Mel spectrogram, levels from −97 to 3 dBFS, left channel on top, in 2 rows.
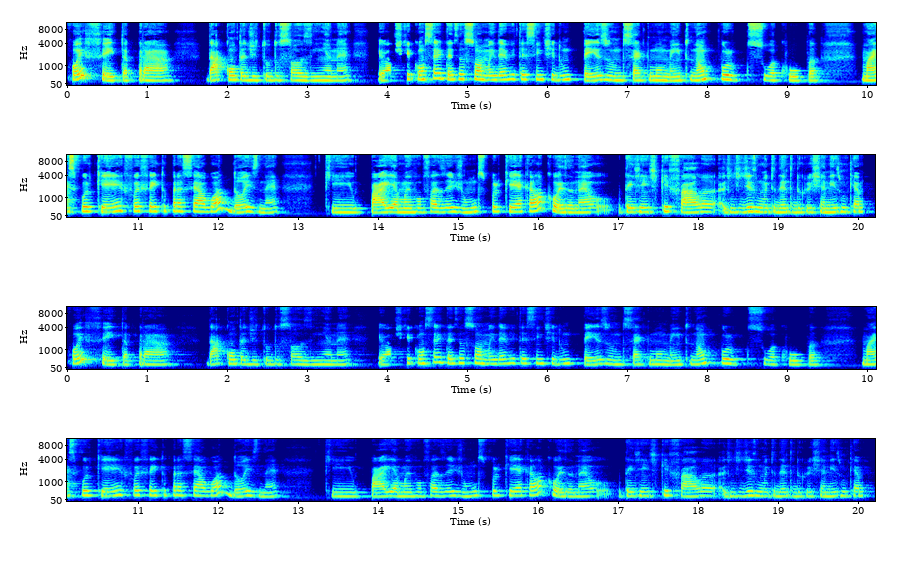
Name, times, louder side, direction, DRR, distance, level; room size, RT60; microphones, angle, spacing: voice 1, 0.0-1.3 1.7-13.1 13.4-20.1, left 7 dB, 60° left, 0.4 m, -34 dB
21.5 x 8.0 x 4.3 m
head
